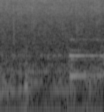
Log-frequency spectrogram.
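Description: Rain falls steadily in a soft, continuous hiss, fairly quiet and even throughout, with a faint low rumble underneath and no voices.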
